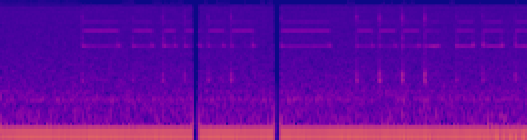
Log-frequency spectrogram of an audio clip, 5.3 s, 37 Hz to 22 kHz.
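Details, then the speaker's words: Previously open-circuit bar speaker now reading 4 ohms, fed from an analog meter: clear high beeps in short even groups with clean pauses; driver reproducing the test tone properly, epoxy to be added to secure the repair. "but the sound's definitely coming through the speaker"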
